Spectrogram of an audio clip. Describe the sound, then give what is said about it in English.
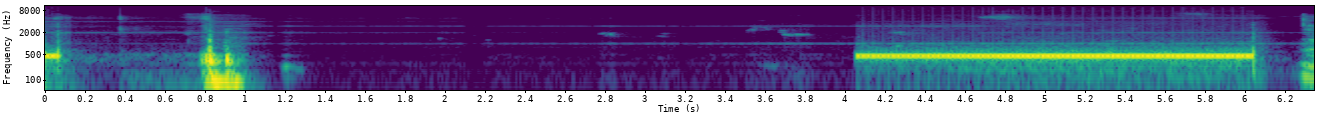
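The ringback tone of a call to a cell phone in Japan sounds once, a steady, buzzy two-second burst after a stretch of quiet, preceded by a brief handset click. Nobody speaks. “He's in Japan this week, and it's, like, weird. It rings weird.”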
